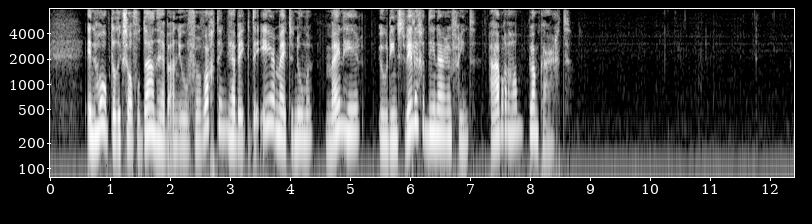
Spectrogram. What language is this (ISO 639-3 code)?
nld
